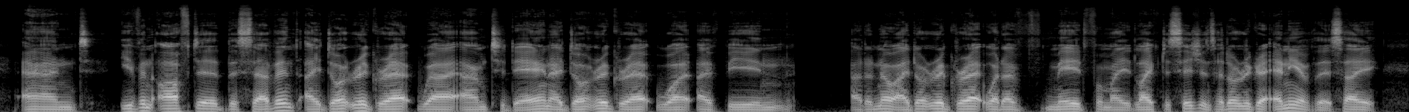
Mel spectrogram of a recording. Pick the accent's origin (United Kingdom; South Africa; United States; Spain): South Africa; And because I was from South Africa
